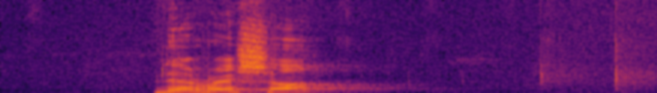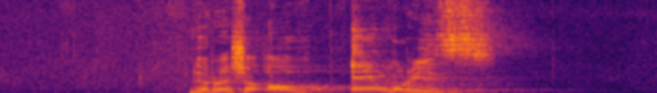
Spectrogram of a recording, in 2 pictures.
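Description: A man speaks aloud in a slow, drawn-out teaching voice.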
